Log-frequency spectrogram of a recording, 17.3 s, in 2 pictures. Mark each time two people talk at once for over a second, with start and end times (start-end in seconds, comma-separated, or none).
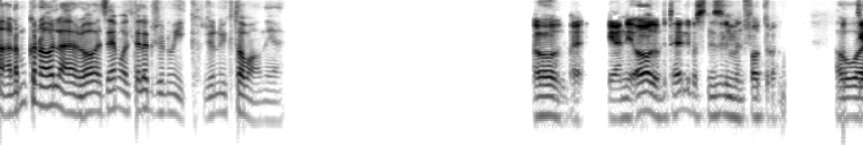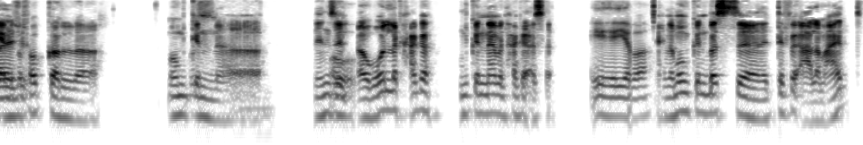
none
